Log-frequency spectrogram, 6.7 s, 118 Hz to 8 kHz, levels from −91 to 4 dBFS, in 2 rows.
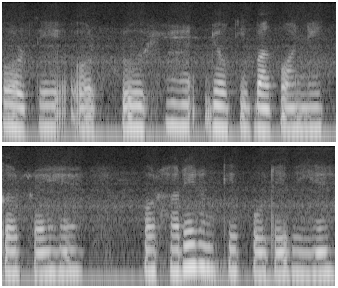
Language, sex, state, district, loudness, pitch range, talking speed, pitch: Hindi, female, Uttar Pradesh, Varanasi, -20 LUFS, 165-180 Hz, 150 wpm, 170 Hz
